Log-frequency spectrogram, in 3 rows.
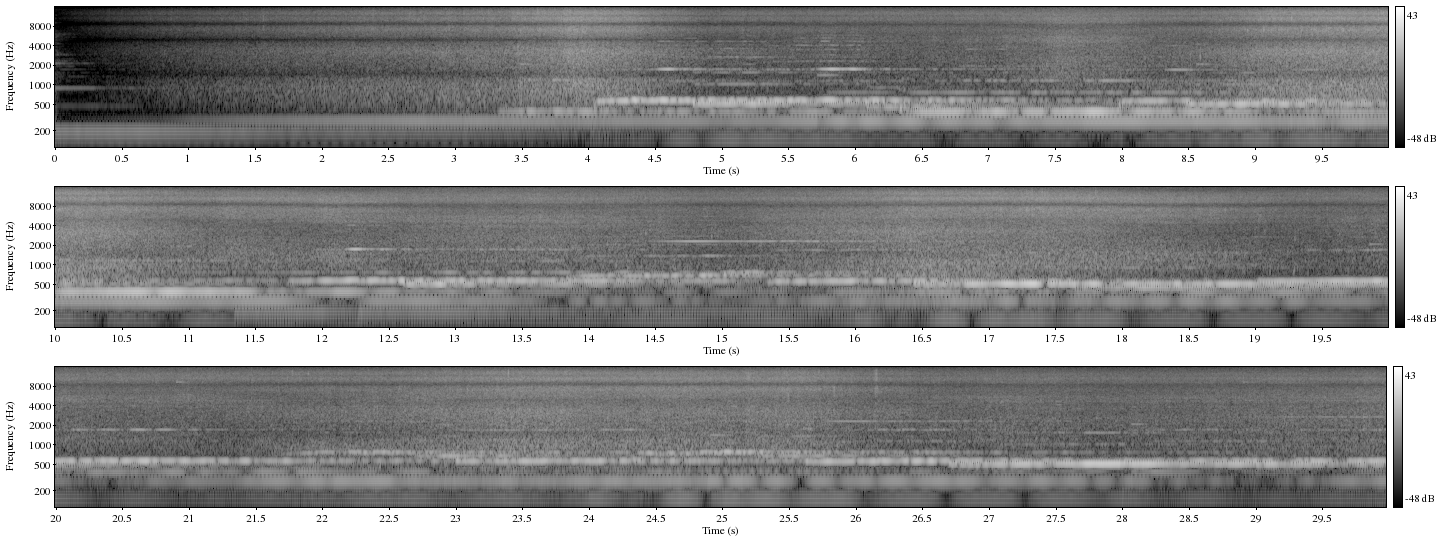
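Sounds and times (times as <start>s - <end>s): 
285 Hz tone: 0.0s - 29.9s.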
